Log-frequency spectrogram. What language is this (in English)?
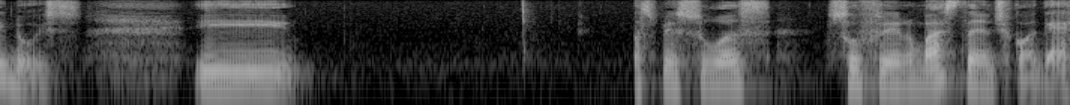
Portuguese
